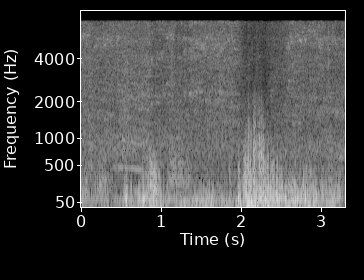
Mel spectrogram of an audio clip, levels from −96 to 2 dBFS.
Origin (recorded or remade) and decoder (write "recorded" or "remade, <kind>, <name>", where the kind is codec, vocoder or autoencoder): recorded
